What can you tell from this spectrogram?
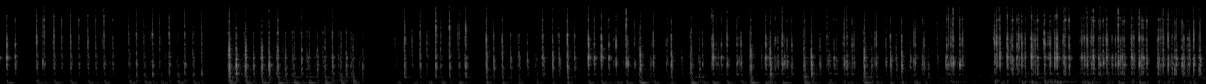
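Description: Typing on an LTC NB681 Nimbleback mechanical keyboard with its stock Otemu switches, stabilizers and keycaps: a fast, steady run of key clicks and clacks, broken by a few brief pauses.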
